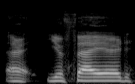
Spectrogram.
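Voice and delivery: slow, lightly voiced Scottish Trump. Radio host put on the spot by co-host, half-hearted Scottish Trump. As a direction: attempt a slow Trump catchphrase with a Scottish lilt. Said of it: "Scottish Trump impersonation".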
